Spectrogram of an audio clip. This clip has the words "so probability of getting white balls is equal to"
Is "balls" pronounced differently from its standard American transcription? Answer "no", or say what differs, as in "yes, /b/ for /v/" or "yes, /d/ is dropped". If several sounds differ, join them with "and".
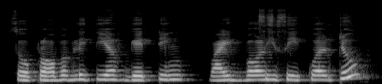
yes, /z/ is dropped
